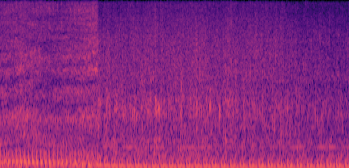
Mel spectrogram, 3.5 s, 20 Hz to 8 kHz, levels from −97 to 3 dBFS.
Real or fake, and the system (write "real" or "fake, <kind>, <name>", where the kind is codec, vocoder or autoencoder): real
